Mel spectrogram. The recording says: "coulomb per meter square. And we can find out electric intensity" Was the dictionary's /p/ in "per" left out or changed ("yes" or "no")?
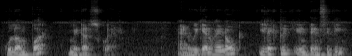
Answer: no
